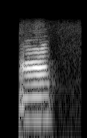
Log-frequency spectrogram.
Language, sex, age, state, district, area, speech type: Maithili, female, 45-60, Bihar, Madhepura, urban, conversation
